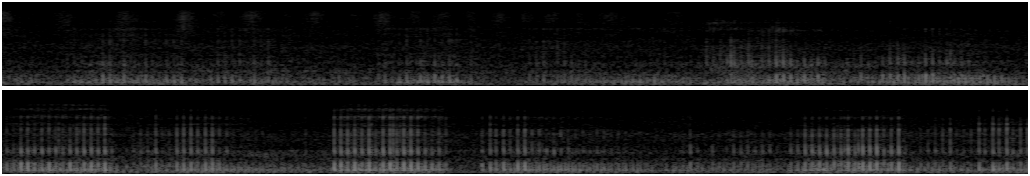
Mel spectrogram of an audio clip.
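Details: Close-up domestic cat purring steadily, a low rumbling buzz that swells and fades with each breath, some stretches louder and brighter than others, in a quiet indoor setting.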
